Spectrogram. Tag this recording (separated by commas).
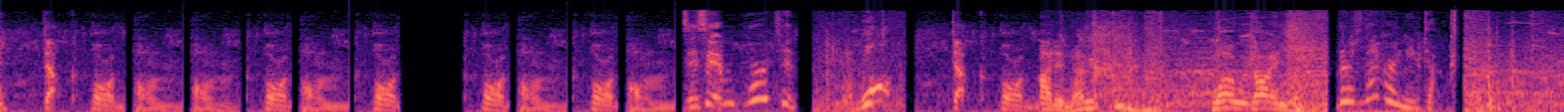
Music, Speech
